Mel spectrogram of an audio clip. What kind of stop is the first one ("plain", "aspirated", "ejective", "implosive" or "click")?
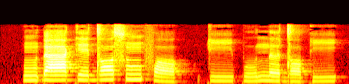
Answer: implosive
